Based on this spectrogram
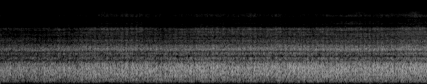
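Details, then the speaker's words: MSR XGK multi-fuel stove over 20 years old, burning liquid fuel: strong, even rushing roar that builds slightly and holds steady without sputtering or pulsing; burner running properly at full heat. "it there so it's just absolutely raging"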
